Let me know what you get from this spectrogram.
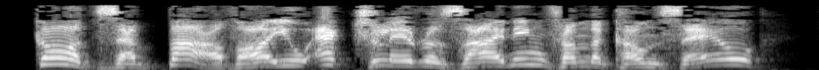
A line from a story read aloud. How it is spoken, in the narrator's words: shouted someone in the crowd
